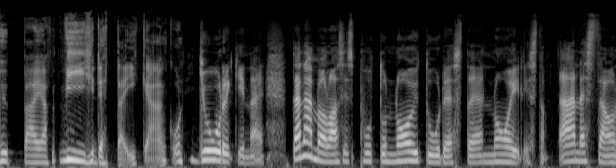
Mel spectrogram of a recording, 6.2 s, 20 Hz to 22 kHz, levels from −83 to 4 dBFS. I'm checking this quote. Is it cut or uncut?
uncut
